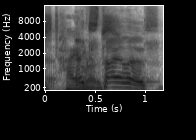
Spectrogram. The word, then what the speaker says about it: Xtylos: What's the correct pronunciation? Xtylos.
